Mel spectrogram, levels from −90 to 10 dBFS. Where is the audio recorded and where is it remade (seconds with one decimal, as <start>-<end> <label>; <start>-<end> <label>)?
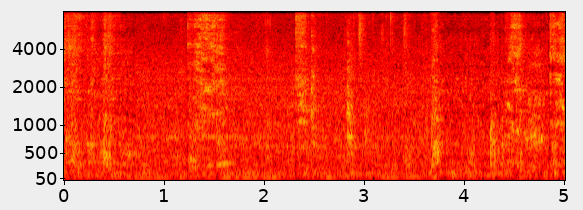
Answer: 0.0-0.7 remade; 0.7-3.7 recorded; 3.7-5.0 remade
